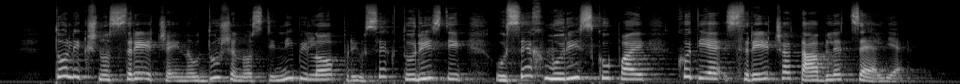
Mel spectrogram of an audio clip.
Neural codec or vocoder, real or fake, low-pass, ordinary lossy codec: none; real; none; none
